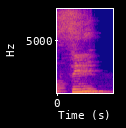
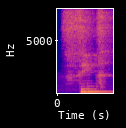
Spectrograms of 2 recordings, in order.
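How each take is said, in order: First: It is said in an American accent. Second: It is said in a British accent. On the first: "no inglês americano" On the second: "lá no inglês britânico"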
